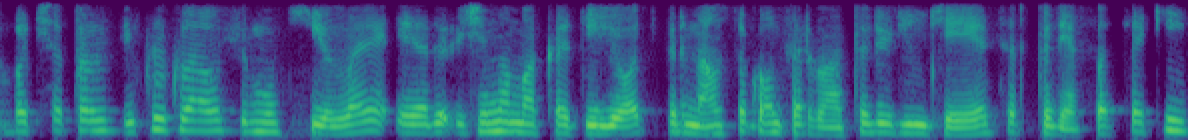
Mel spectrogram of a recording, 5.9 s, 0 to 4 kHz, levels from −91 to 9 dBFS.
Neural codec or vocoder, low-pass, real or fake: codec, 16 kHz, 1 kbps, X-Codec, HuBERT features, trained on general audio; 3.6 kHz; fake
